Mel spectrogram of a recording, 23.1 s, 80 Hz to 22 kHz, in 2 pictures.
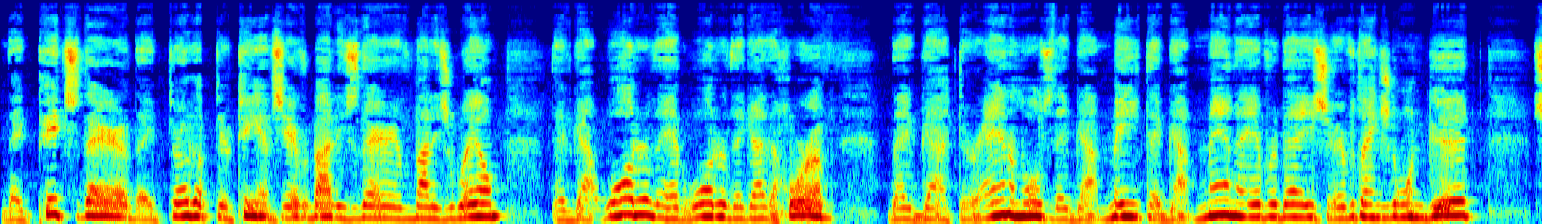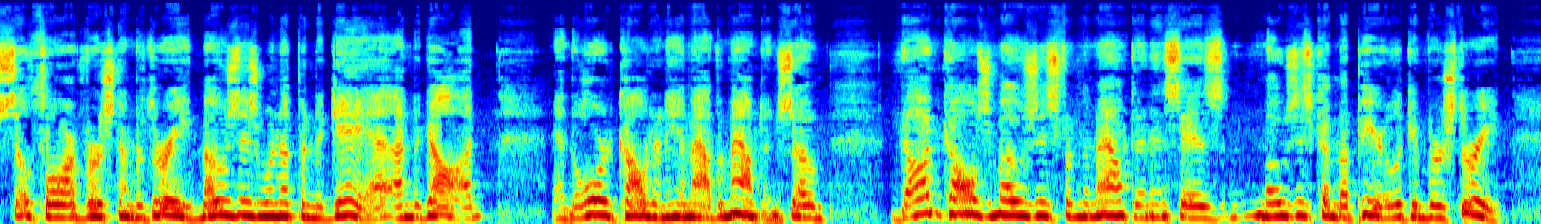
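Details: Adult man with HPV-caused recurrent respiratory papillomatosis after H1N1 in 2010; papillomas surgically removed, surgical vocal cord damage, web over the bottom third, years of false vocal fold phonation, later cancer treatment; constant cough: dysphonia due to recurrent respiratory papillomatosis.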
